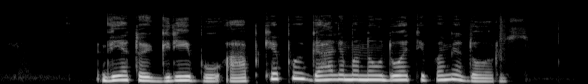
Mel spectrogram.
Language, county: Lithuanian, Vilnius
